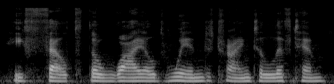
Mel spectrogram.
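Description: Woman with a low mellow voice reading a kids book, takes it slow and explains stuff. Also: flat delivery. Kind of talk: picture-book read-aloud and explanation for children.

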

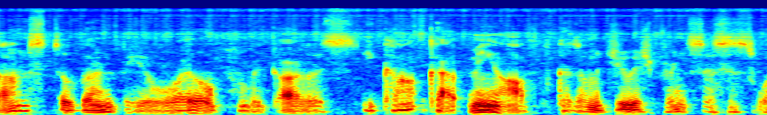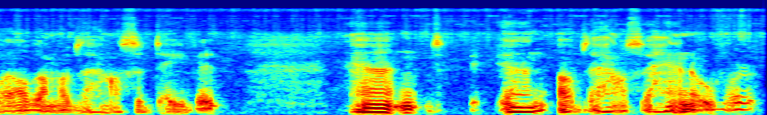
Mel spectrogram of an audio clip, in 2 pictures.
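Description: A middle-aged woman from Norfolk, England, with an English accent tinged with American Southern, rambling slowly and haltingly while lying in bed and talking into a phone held close. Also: low voice, creaky, darkish tone, a little hiss or hum, low-quality recording. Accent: English with some American Southern. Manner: slow, halting, many restarts and fillers. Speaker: vlogger. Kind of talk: rambling personal monologue. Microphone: phone held close above the face.

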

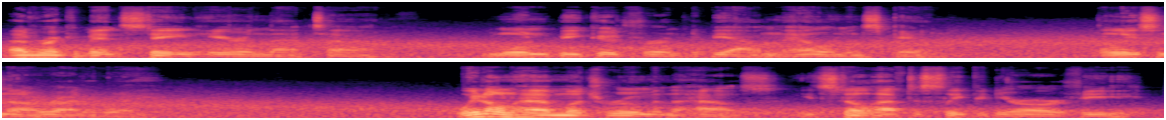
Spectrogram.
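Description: A weary, older male farmer played by an actor speaks in a very deep voice. He is measured and plain-spoken, in an amateur comic dub with clear noise behind him. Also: natural voice. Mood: calm, firm. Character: weary older widowed farmer, former veterinarian.

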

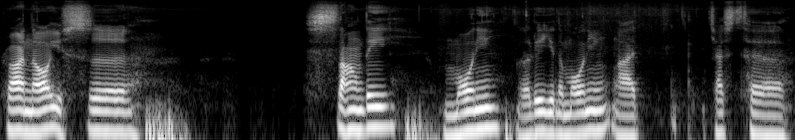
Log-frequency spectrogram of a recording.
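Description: A middle-aged man whose first language is Chinese speaks in a mid-pitched voice with a gravelly edge. He talks haltingly, stopping and restarting between fillers. He walks through a chart in a casual talk. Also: fairly even intonation, a little mellow. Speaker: forex trader. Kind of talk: casual screen-recorded trading talk.

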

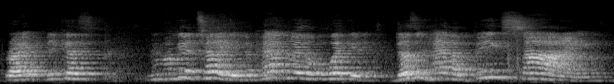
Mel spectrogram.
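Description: A man's voice: extremely high pitch, animated, takes it slowly, fairly bright tone. Emphatic man preaching in an echoey hall. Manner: emphatic, conversational, with frequent "right?" checks. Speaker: pastor. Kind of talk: sermon. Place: church hall with pulpit. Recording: very echoey hall, heard from a distance.

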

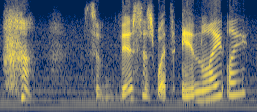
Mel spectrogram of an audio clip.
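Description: A vain, hot-headed young tomboy from a video game. She is brassy and blunt, with a very lively delivery, over a clearly audible hum. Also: mid-range voice, moderate pace, rough recording. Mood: smug, musing. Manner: brassy, blunt, talking to herself or scolding.

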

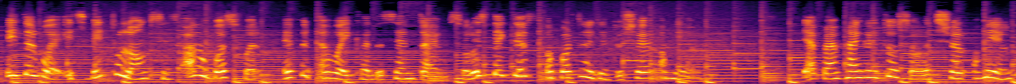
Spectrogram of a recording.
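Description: A woman with a fairly high voice plays a visual novel and reads its lines out. She comments casually as she goes and sometimes stumbles and restarts. Music plays clearly behind her. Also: big pitch swings, moderate pace. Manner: stumbles over words when reading, with self-corrections and asides. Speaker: gamer reading a visual novel aloud. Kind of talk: casual game commentary, reading on-screen dialogue aloud.

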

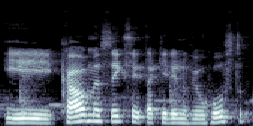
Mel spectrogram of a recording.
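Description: A young man with a Brazilian accent chats informally at a middling pitch, playful and self-deprecating. He sounds like a vlogger rambling into a handheld device in a bedroom, with faint noise behind him. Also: brisk. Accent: Brazilian Portuguese. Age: young adult. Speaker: YouTuber. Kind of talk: casual rambling vlog. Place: small bedroom, indoors. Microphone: handheld camera or phone. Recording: noisy handheld camera audio with clicks.

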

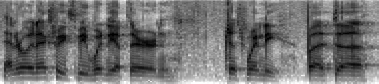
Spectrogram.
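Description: A man's voice: mid-range voice, brisk, a bit bright, poor audio. Rambling middle-aged man giving a fishing report. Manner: rambling, many fillers and self-corrections. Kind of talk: casual unscripted fishing report. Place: home garage, in front of a green screen.

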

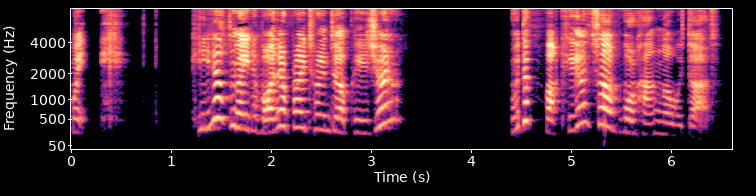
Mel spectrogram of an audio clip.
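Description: A woman streamer giving casual live reactions, excitable, scattered and exclamatory, with some swearing. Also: sits high, moderate pace. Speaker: streamer reacting to game trailers. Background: background music.

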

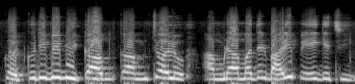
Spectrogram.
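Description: A woman's voice: sits high, steady tone, fairly quick, a little mellow, a little hiss or hum, natural voice. A woman voicing a placid, doting husband in a comedy cartoon, coaxing and using bits of English. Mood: pleased, coaxing. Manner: coaxing, sprinkles English words. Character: placid, doting husband soothing his fiery wife. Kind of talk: exaggerated comedy cartoon acting.

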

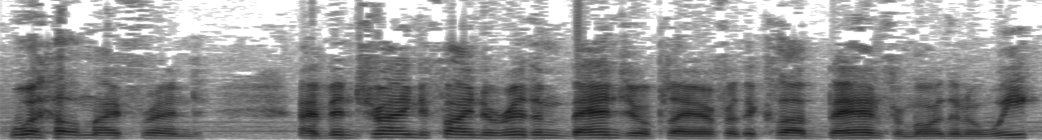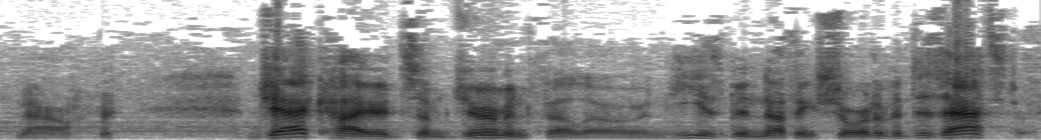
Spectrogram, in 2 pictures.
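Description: A man voicing a glad-handing nightclub owner in a storybook, chummy and persuasive, with a husky voice. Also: medium pitch, moderate pace, close to an everyday voice, rough recording. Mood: grumbling.

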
